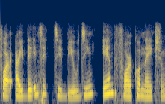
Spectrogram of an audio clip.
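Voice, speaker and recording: A woman with a medium-pitched voice speaks. She goes very slowly, with ordinary pitch variation. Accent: Portuguese. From Brazil. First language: Portuguese. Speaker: doctoral researcher. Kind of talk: webinar panel talk.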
